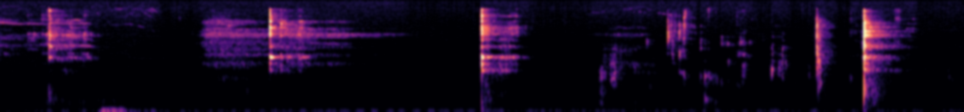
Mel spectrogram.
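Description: Faint chewing of a soft shrimp omelette, with a few sharp little clicks of a fork against a plate.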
